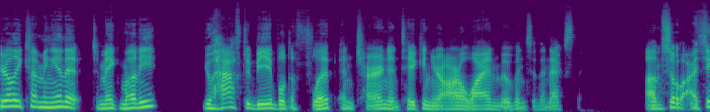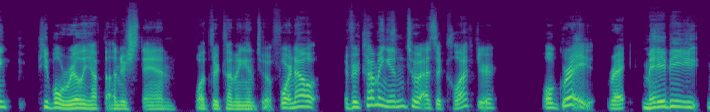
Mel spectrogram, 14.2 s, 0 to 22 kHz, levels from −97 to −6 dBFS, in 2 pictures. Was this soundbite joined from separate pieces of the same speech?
no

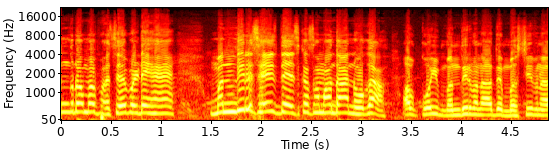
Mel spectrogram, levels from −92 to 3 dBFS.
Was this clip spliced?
yes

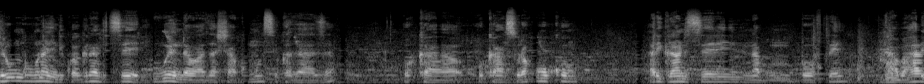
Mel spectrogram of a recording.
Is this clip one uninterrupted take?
no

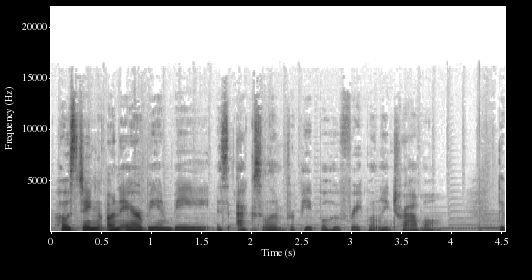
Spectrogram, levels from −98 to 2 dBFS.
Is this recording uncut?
yes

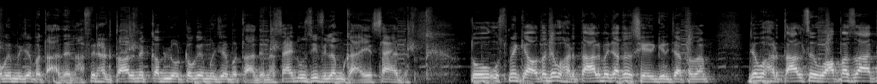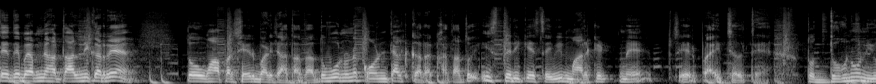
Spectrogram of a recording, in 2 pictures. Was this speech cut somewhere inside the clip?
no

